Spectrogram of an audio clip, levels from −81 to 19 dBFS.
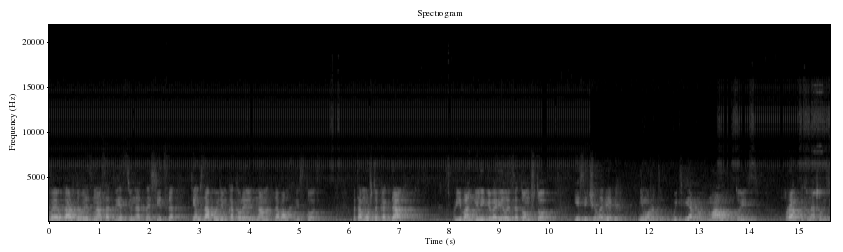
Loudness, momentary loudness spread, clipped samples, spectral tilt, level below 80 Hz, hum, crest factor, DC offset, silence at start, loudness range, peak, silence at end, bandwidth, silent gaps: -29 LUFS; 17 LU; under 0.1%; -7 dB/octave; -58 dBFS; none; 20 dB; under 0.1%; 0 s; 3 LU; -10 dBFS; 0 s; 16 kHz; none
